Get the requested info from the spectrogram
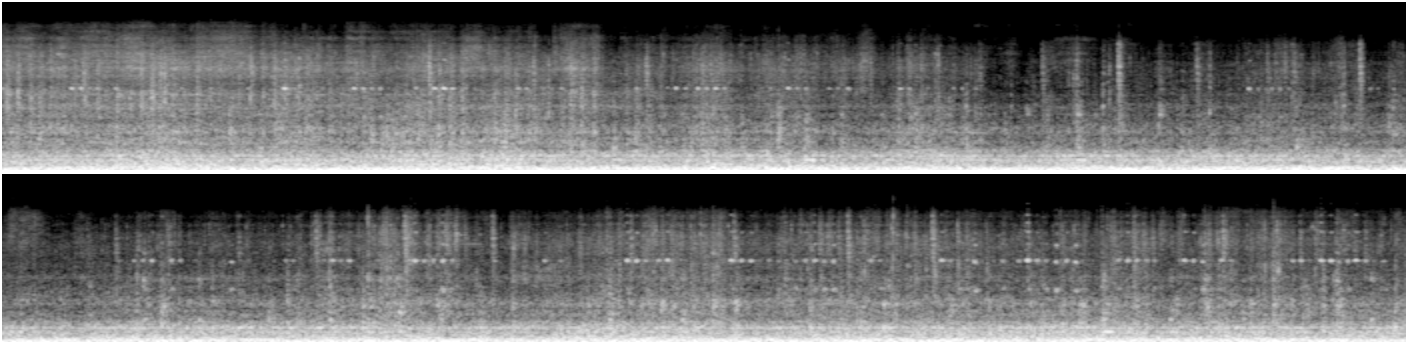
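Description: Kohat Express train running along the track, heard on board: a steady low rumble of wheels and carriage, with a faint high squeak that comes and goes.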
